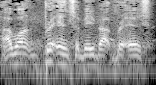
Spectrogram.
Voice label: british; Britain British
